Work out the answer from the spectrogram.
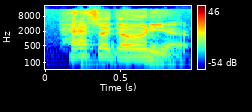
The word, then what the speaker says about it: Patagonia: to pronounce the map Patagonia. Right? Yeah. That's how it's pronounced. If you read it letter by letter, but for some reason my brain inserted an L after the first letter.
